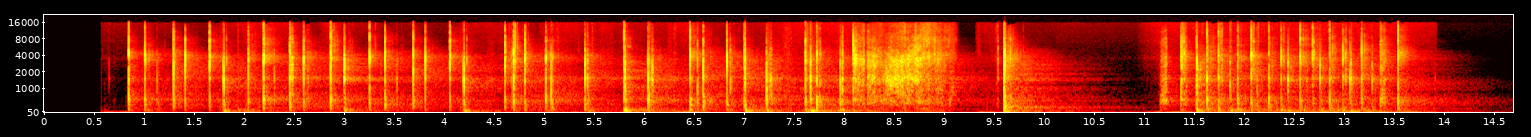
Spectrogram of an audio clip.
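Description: Tap shoes striking a hard floor in a quick, irregular tap-dance routine. A swelling swish leads into one heavy stamp about two-thirds of the way through, and after a brief pause another flurry of taps follows.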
